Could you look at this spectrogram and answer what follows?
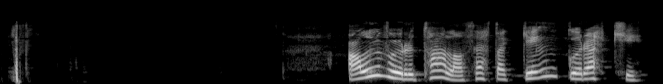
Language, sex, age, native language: Icelandic, male, 8, Icelandic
